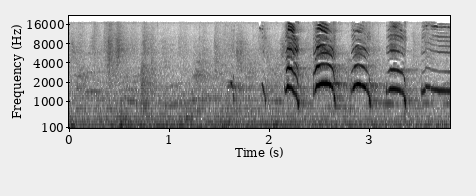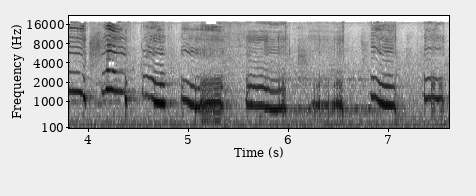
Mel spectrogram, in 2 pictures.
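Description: A Toy Poodle gives a run of high, arching whines and short yelps, one after another.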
